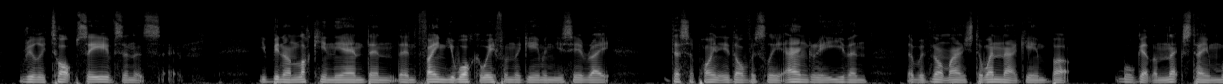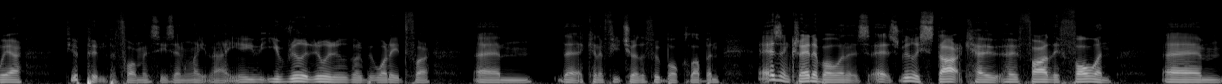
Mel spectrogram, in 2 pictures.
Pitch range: 105-120 Hz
